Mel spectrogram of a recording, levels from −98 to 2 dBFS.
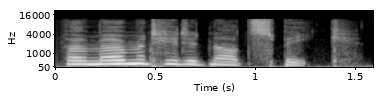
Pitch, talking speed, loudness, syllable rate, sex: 220 Hz, 265 wpm, -14 LUFS, 5.2 syllables/s, female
